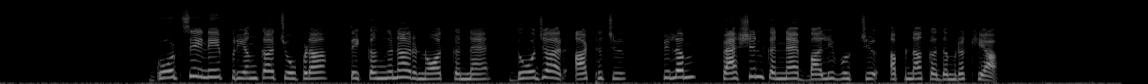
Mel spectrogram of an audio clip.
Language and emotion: Dogri, neutral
